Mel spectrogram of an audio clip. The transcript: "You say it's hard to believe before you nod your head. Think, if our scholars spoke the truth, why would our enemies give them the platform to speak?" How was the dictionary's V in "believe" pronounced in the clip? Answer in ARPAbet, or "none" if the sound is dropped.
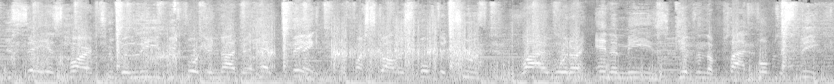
V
